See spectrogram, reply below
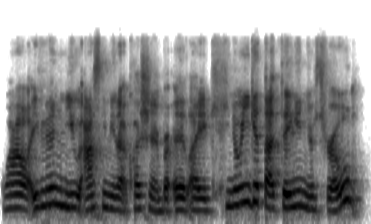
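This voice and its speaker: Earnest woman. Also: medium pitch. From Quebec, Canada. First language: French. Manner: heartfelt, earnest, halting with many fillers. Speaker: podcast guest. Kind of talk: casual podcast interview.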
